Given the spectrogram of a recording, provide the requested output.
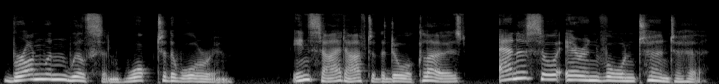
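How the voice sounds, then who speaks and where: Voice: medium pitch, big pitch swings, a little slow, warm tone. A narrator reading a dramatic novel aloud in a scripted storytelling style. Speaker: audiobook narrator.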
